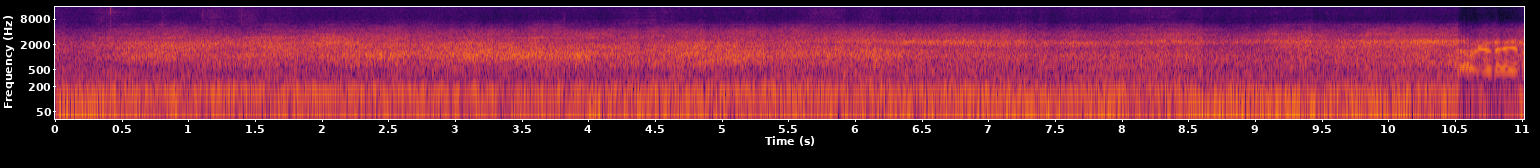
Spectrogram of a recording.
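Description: An Icelandair airliner at Dublin Airport gives off a loud, steady engine roar that fills the whole stretch, close and unbroken, with a voice talking over it.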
